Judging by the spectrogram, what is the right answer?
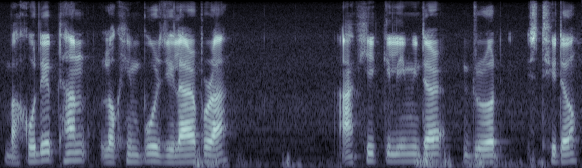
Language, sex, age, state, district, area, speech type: Assamese, male, 30-45, Assam, Lakhimpur, rural, spontaneous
